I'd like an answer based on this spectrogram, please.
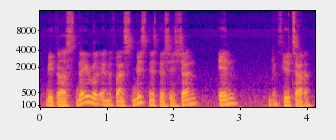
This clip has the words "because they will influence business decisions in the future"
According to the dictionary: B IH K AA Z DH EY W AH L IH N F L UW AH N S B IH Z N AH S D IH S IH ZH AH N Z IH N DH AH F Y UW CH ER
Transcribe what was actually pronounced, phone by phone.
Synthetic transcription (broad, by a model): B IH K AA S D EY W AH L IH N F L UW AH N S B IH S N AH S D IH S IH SH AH N IH N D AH F Y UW CH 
